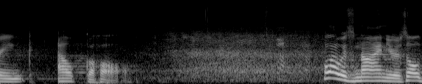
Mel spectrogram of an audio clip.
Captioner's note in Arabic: ضحك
